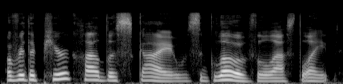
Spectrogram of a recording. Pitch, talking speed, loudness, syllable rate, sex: 175 Hz, 210 wpm, -17 LUFS, 4.4 syllables/s, female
